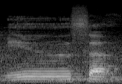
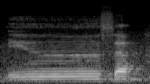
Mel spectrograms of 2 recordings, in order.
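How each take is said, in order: Both takes have the same delivery.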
